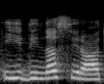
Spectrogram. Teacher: ایسا حمزہ ہوتا ہے جو کلام کے درمیان میں سکپ ہو جاتا ہے، یعنی آپ اس کو پڑھتے نہیں ہیں، آپ لکھا ہوا ہوتا ہے، اور حمزہ وصلی کی حرکت ہمیشہ زیر ہوتی ہے، ٹھیک ہے؟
